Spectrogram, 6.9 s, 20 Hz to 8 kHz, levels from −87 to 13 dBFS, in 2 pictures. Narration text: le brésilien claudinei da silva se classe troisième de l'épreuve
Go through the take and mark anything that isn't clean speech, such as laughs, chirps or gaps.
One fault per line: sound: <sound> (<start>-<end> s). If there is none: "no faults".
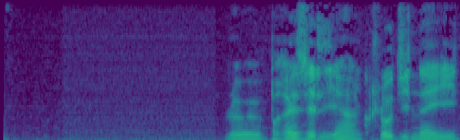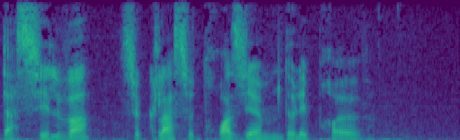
no faults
